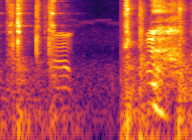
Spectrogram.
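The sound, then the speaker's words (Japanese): A closed door is pushed and tugged but won't open, giving off rattling thuds in two bursts with a short quiet gap between them. “扉が閉まってる。”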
